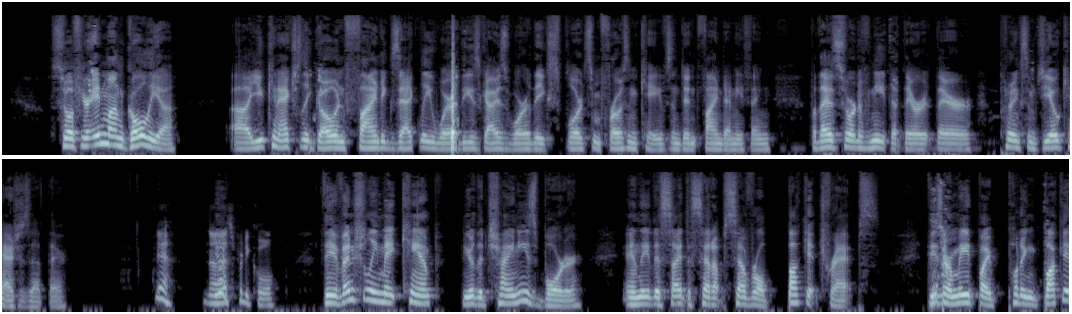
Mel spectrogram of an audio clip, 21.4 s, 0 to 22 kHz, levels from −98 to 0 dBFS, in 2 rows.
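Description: Corrupt frames were decoded at 0.86–0.93 s, 3.06–3.19 s (between "uh you can" and "and find exactly"), 4.49–4.61 s (just before "guys were"), 8.87–9.01 s, 10.35 s (after "they're they're putting some"), 14.47 s, 19.97–20.11 s and 21.02–21.12 s. Each time, a few damaged compressed frames were played anyway, with corrupted gains and codes putting energy in the wrong bands. The result is short chirps and noise bursts in the speech, loudest near 4.5 s at about −10 dBFS and quietest at 10.35 s, around −50 dBFS.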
